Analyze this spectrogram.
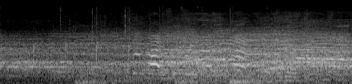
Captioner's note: yelling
